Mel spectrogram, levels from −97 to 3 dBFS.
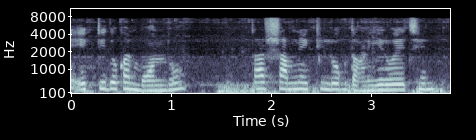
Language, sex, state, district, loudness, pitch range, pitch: Bengali, female, West Bengal, Alipurduar, -16 LUFS, 200-240 Hz, 225 Hz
